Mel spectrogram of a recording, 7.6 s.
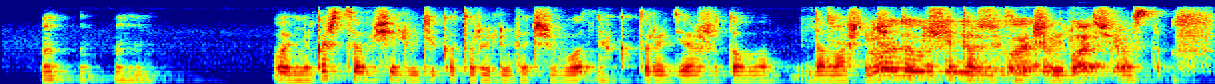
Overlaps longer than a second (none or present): present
